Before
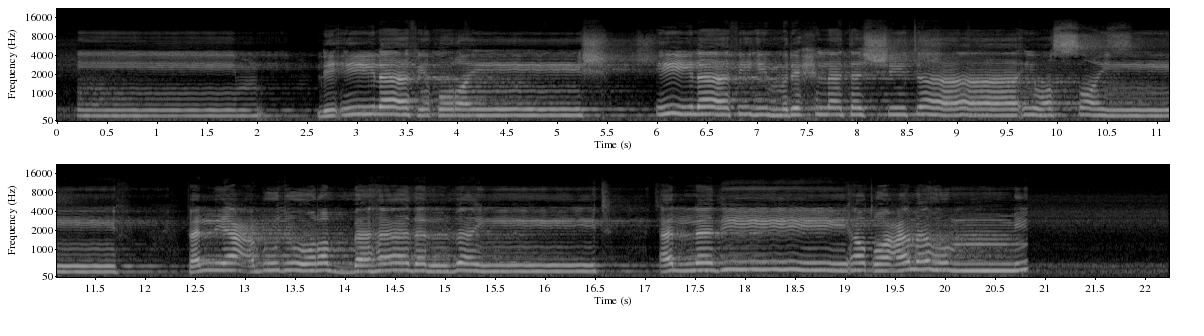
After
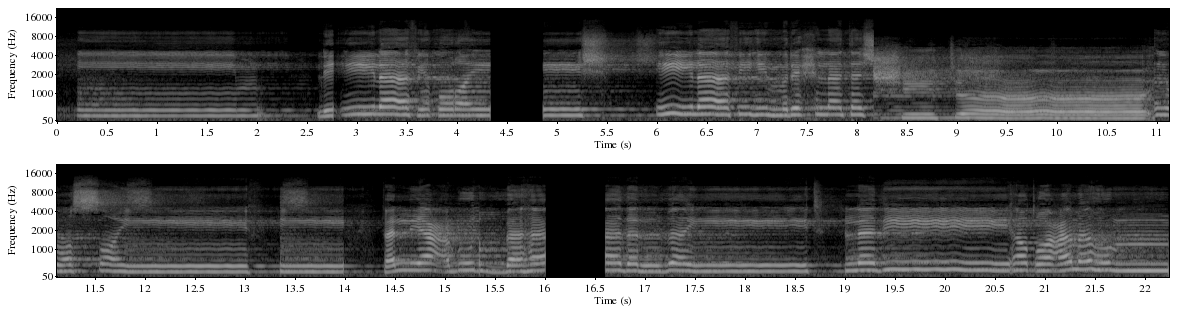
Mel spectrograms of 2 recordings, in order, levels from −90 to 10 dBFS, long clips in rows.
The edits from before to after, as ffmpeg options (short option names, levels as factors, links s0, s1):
-filter_complex "[0:a]asplit=11[s0][s1][s2][s3][s4][s5][s6][s7][s8][s9][s10];[s0]atrim=end=2.77,asetpts=PTS-STARTPTS,afade=t=out:st=2.766:d=0.004:c=hsin:silence=0.0668344[s11];[s1]atrim=start=2.77:end=4.34,asetpts=PTS-STARTPTS,afade=t=in:d=0.28:silence=0.0668344,afade=t=out:st=1.566:d=0.004:c=hsin[s12];[s2]atrim=start=4.34:end=4.87,asetpts=PTS-STARTPTS,volume=0[s13];[s3]atrim=start=4.87:end=8.174,asetpts=PTS-STARTPTS,afade=t=in:d=0.004:c=hsin[s14];[s4]atrim=start=8.17:end=9.66,asetpts=PTS-STARTPTS,asetrate=23373,aresample=44100,atrim=end_sample=123979,asetpts=PTS-STARTPTS[s15];[s5]atrim=start=9.656:end=12.042[s16];[s6]atrim=start=10.478:end=11.112[s17];[s7]atrim=start=12.038:end=13.402[s18];[s8]atrim=start=13.828:end=14.49,asetpts=PTS-STARTPTS,afade=t=out:st=0.658:d=0.004:c=hsin,apad=pad_dur=0.6[s19];[s9]atrim=start=14.49:end=16.892,asetpts=PTS-STARTPTS,afade=t=in:d=0.004:c=hsin[s20];[s10]atrim=start=17.388[s21];[s11][s12][s13][s14]concat=n=4:v=0:a=1[s22];[s22][s15]acrossfade=d=0.004:c1=hsin:c2=hsin[s23];[s23][s16]acrossfade=d=0.004:c1=hsin:c2=hsin[s24];[s24][s17]acrossfade=d=0.004:c1=hsin:c2=hsin[s25];[s25][s18]acrossfade=d=0.004:c1=hsin:c2=hsin[s26];[s19][s20]concat=n=2:v=0:a=1[s27];[s26][s27]acrossfade=d=0.004:c1=hsin:c2=hsin[s28];[s28][s21]acrossfade=d=0.004:c1=hsin:c2=hsin"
